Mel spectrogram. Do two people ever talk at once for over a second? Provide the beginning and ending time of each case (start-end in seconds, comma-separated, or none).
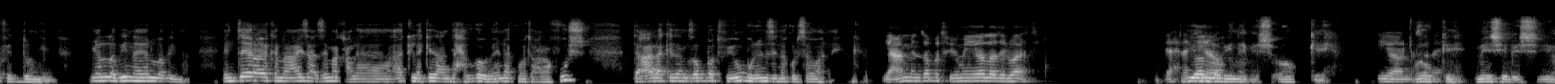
none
